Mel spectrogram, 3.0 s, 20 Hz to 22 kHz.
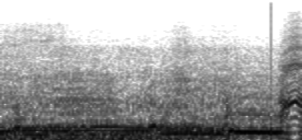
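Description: A brand new Ducati V4 motorcycle races at high speed, its engine screaming in a loud, steady high-rev drone that shifts pitch slightly, with a sharp upward rev at the end and rushing wind noise throughout.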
